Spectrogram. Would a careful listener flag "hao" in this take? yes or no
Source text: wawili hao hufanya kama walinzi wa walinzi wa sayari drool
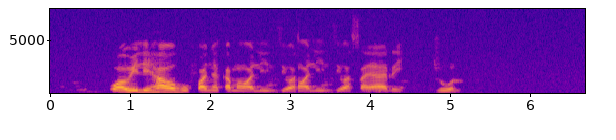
no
